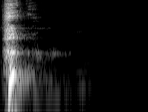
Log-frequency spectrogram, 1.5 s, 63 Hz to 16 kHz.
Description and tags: VOC Male Jump 02
A male voice (me) grunting while executing a jump. Recorded during a game jam.
breath, grunt, male, vocal, voice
